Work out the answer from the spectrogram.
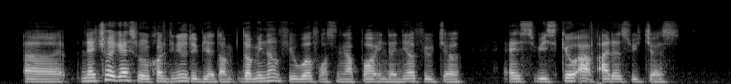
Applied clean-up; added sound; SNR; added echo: neural separator model SepFormer DNS4.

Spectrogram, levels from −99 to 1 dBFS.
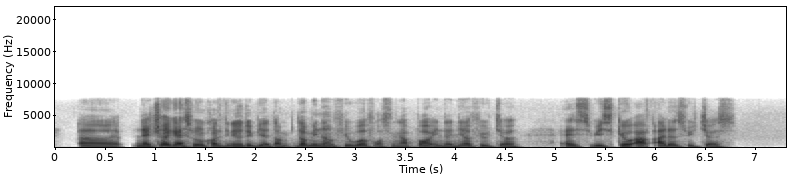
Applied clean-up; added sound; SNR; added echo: neural mask model Resemble Enhance denoiser.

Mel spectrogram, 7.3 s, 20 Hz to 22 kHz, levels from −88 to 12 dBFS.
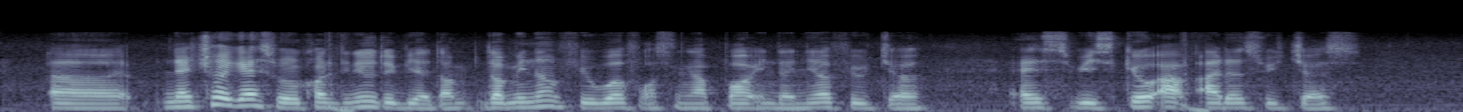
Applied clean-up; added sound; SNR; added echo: none; Thump, thud; 18 dB; none.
